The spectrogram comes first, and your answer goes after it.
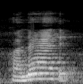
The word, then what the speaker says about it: phonetic: The primary stress is on the second syllable, phonetic, giving the word its main emphasis.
